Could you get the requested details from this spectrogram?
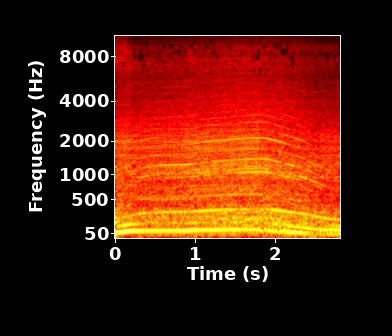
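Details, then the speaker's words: Diesel machine bought at auction, revved after a battery disconnect cleared flashing park brake and seat belt lights: clean turbo whistle rising and falling with engine speed, no rattle or squeal; turbo sounds healthy. "a little bit more right there beautiful I hear the turbo it sounds good"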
